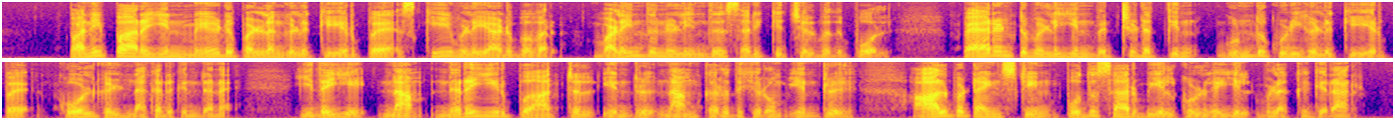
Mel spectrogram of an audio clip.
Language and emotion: Tamil, neutral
